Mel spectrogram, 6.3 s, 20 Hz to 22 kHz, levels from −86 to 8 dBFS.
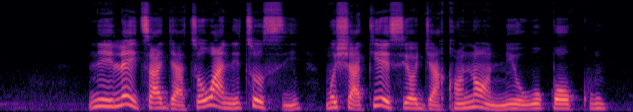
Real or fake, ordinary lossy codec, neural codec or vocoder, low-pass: real; none; none; none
